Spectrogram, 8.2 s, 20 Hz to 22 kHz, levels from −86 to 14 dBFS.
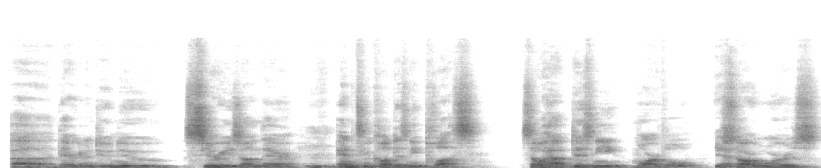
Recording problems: off-mic speech; far
room echo; slight; dies away in 0.4 s

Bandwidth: 17 kHz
